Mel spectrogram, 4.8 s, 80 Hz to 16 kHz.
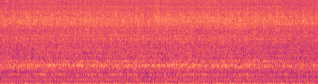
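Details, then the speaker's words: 1964 Buick LeSabre V8 at idle after carb refresh, first start, warming up (about 142–160, thermostat not yet open); steady deep even idle with only a faint occasional stumble, now smoother after adjustment. "That sounds better. No? You want to go right there? Smooth it out quite a bit."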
